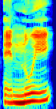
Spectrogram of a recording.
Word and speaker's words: Ennui: Entonces la película transcurre en una ciudad francesa inventada que se llama Ennui, la pronuncian así además, ennui sur pero está rodada en Angoulême, que es una ciudad francesa famosa por su salón del cómic.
